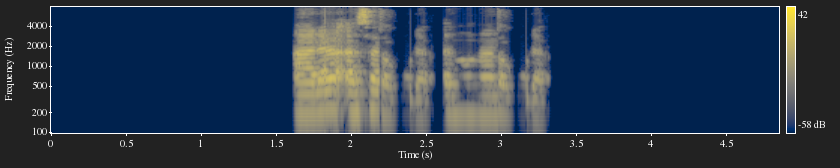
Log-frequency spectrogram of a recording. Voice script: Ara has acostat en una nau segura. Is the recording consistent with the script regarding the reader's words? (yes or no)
no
